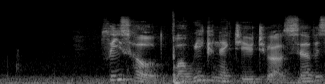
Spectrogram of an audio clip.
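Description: A recorded voice speaks calmly through a phone.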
